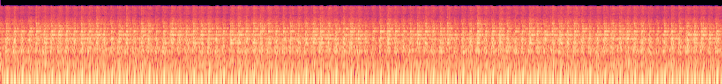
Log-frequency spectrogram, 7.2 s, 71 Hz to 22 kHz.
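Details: Hotpoint NSWR843C washing machine on final 1200rpm spin: a fast, even clattering of about three knocks a second over the drum's roar; the cause of the loud rattle is unknown.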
